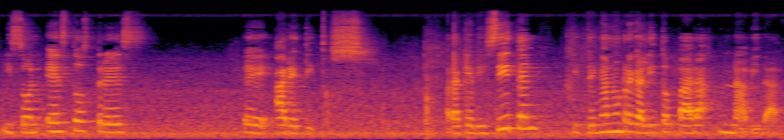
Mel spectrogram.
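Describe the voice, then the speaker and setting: A woman hosting a casual live craft tutorial, chatting warmly with her viewers and reading their comments aloud. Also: fairly high pitch, unhurried, noisy background. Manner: chatty, affectionate, calls viewers "my girls", reads comments aloud. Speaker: craft livestream host.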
